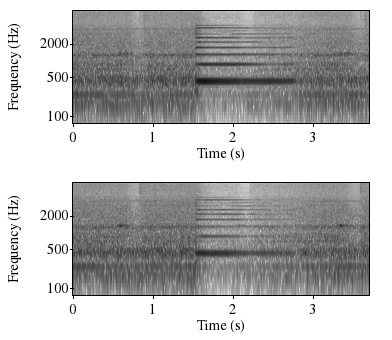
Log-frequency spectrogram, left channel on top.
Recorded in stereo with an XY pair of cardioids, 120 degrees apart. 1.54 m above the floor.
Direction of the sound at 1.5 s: 60° left.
